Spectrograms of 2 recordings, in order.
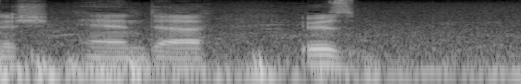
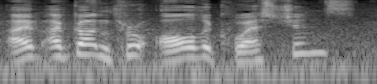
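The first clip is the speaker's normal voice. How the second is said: much higher, rising are-you-serious; surprised disbelief; 13 semitones higher than usual. Real, not acted. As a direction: genuinely caught off guard. Surprised all questions answered.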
